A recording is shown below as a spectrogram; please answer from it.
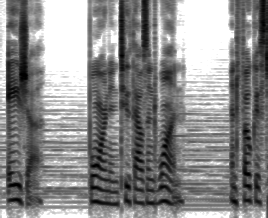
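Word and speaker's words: Eja: She became a devoted mother to her son EA, pronounced Asia, born in 2001, and focused on creating a stable family life.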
